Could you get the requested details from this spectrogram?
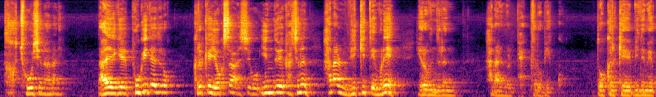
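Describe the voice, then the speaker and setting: A man's voice: on the high side, gravelly, warm tone, echoey room, slight background noise. A man preaching a Friday night prayer sermon, asking the congregation questions as he goes. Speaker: pastor. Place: church hall.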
